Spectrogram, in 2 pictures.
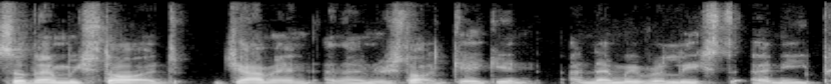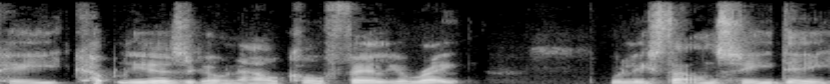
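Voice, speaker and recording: With a slight Welsh accent, a man talks at a fairly quick pace and a fairly low pitch. His tone is dark and mellow against a quiet background. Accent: slight Welsh twang. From North Wales (Llandudno). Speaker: metal band drummer. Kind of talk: interview.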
